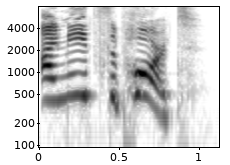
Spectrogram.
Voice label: Need Support, Female; Female 02

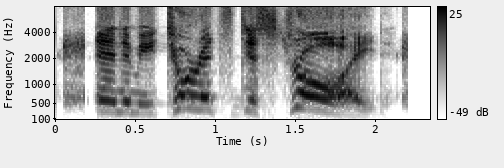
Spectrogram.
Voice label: Enemy Turrets, Female; T2 Female 04

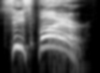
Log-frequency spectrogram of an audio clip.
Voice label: Team Cease Fire, Soldier Male; Soldier Male 02

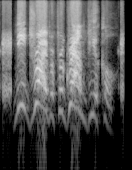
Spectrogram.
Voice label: Need Driver, Female

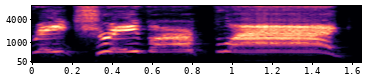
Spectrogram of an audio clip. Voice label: Flag Retrieve, Excited Guy

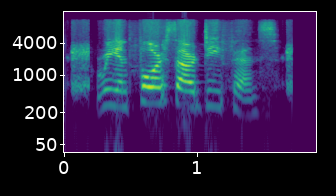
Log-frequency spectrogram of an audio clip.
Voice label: Defend Reinforce, Female; T2 Female 01

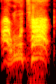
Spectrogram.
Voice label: Self Attack, Excited Guy

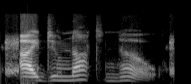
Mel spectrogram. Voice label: Respond Dont Know, Female; T2 Female 02

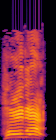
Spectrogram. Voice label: Team Wait, Female

